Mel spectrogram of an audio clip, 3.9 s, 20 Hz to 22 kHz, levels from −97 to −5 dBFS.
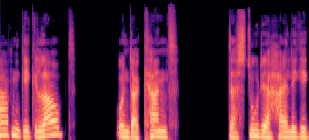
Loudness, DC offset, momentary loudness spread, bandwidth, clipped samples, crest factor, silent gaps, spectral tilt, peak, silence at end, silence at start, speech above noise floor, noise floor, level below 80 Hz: -16 LUFS; under 0.1%; 11 LU; 17 kHz; under 0.1%; 16 dB; 0.95-1.44 s, 2.23-2.82 s; -6 dB/octave; -2 dBFS; 0 s; 0 s; over 74 dB; under -90 dBFS; -52 dBFS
